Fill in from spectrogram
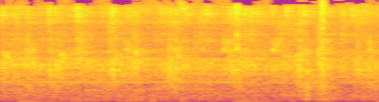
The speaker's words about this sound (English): Give my applause right there.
